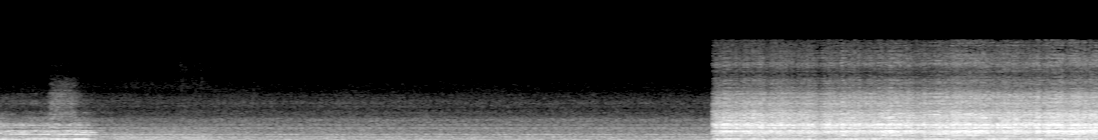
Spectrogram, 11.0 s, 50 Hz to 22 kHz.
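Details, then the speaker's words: ATEM 1 M/E switcher program SDI output through an SDI-to-HDMI Micro Converter into a TV: quiet hum, then a loud, steady, harsh hiss and buzz. Garbled audio, later fixed by a switcher firmware update from v6.7 to v6.9. "I'm going to turn the volume down though because it's kind of loud when the problem uh makes shows this ugly face so here's HDMI number two on the TV"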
